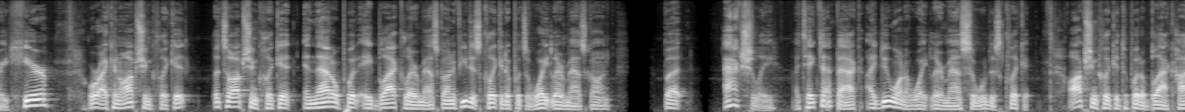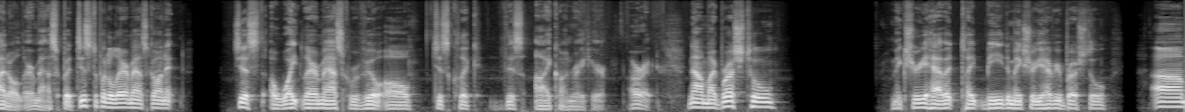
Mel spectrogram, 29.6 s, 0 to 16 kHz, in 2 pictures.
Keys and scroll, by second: 27.1 b.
